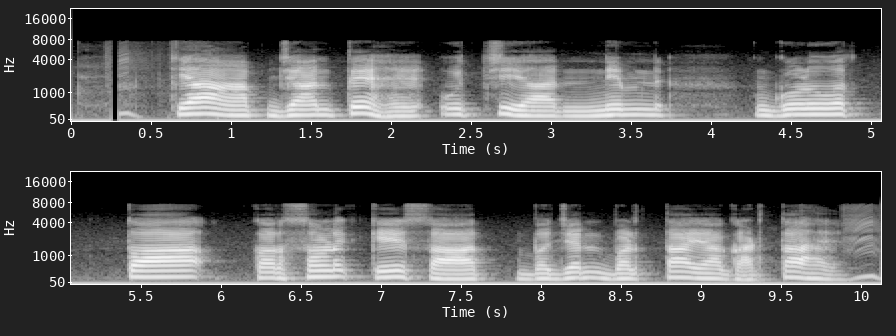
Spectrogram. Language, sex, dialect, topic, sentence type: Hindi, male, Marwari Dhudhari, agriculture, statement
